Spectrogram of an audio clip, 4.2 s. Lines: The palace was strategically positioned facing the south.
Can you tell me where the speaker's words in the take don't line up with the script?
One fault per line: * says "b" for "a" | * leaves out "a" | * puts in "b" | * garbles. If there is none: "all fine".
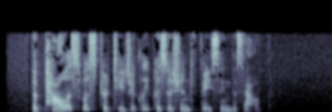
all fine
